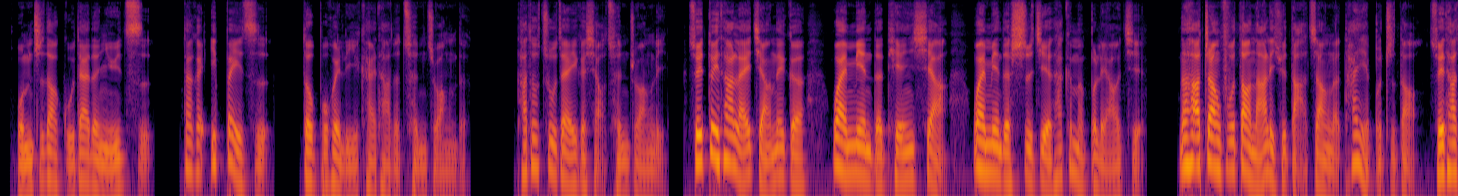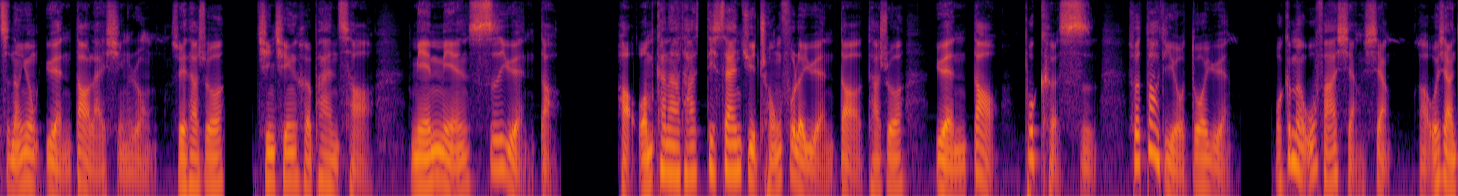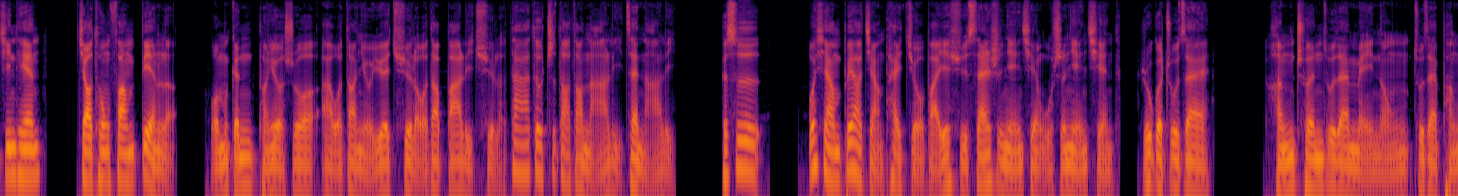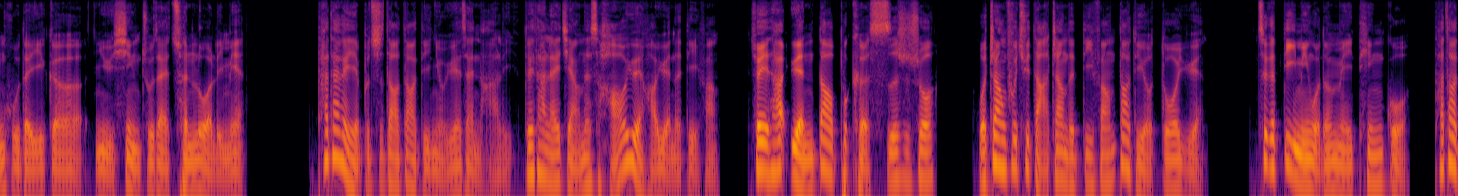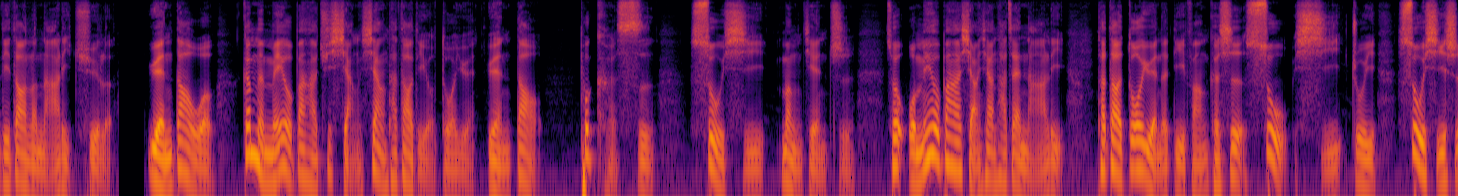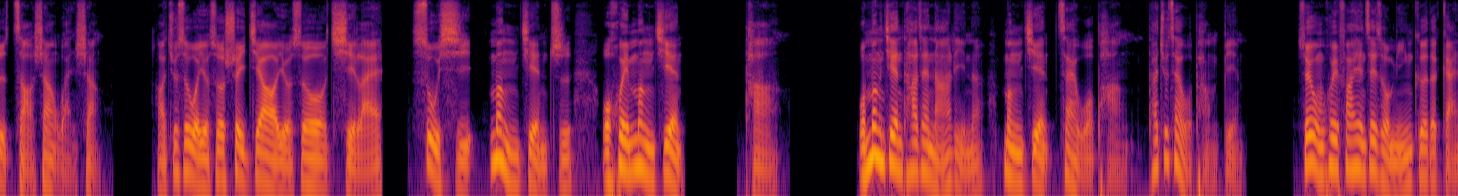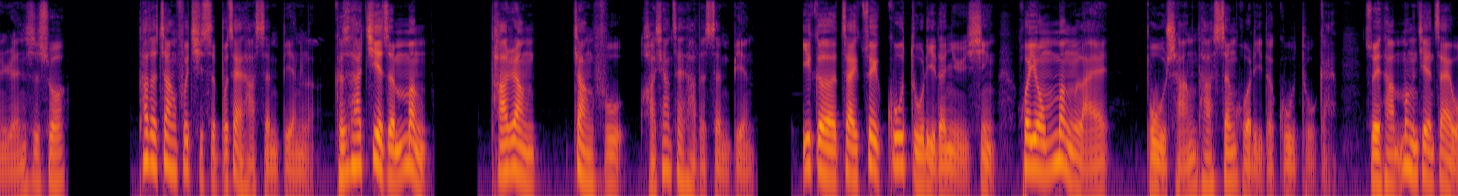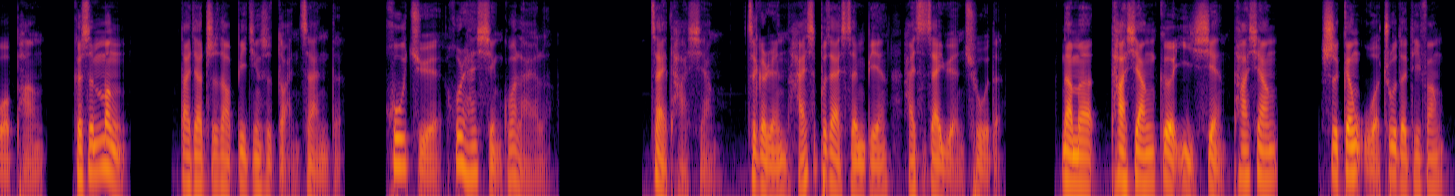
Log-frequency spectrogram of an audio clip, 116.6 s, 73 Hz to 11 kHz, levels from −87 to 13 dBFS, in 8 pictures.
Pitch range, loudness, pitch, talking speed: 80-125 Hz, -21 LUFS, 100 Hz, 270 characters per minute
